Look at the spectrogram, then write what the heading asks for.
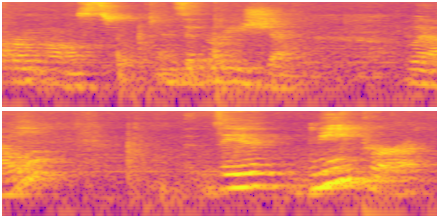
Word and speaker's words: Dnieper: Well, the Dnieper. The Americans say Dnieper. Американцы не могут выговорить Дн, они говорят the Dnieper.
